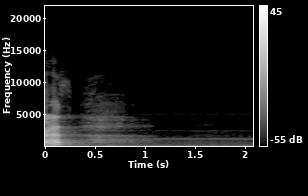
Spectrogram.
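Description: A woman's deep breath drawn in near a microphone, a soft hiss lasting about a second that fades, then quiet room tone.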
